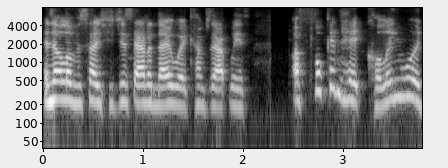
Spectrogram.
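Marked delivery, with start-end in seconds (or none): 2.5-3.8 put-on Irish accent, blurted out. Retelling what a woman suddenly said, imitating her Irish accent. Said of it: "coming out with an Irish accent".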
